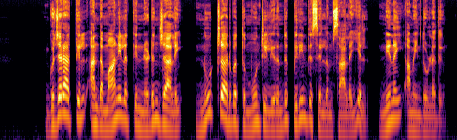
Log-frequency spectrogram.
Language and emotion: Tamil, neutral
